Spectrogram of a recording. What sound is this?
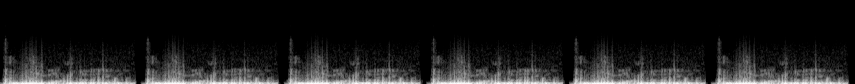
putrid heartbeat
As with everything in the Music Loops pack, I made a weird vocal noise and distorted it like hell. This could be a sound used in a horror video game to be the ambient sound of some gross, putrid creature, or this could be used for that same reason, but in an adventure game where this is a creature you have to fight. But of course, you do not have to stay in these guidelines. Be creative!
heartbeat, horror, ambient, loop, monster, creature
